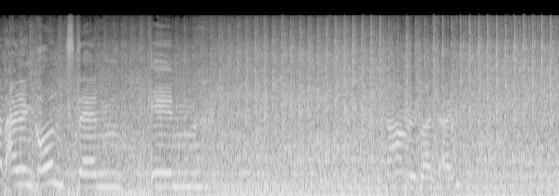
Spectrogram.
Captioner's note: engine bubbling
